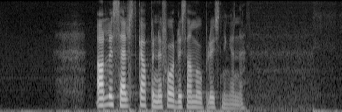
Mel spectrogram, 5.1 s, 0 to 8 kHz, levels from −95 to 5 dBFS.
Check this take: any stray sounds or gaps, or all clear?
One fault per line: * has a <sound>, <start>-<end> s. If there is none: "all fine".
all fine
